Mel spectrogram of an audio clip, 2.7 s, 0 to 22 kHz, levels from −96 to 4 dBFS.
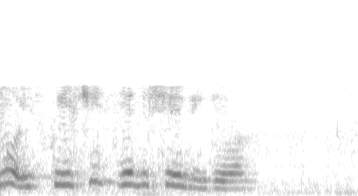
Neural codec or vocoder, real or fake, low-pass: codec, 24 kHz, 3 kbps, HILCodec; fake; 3.6 kHz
